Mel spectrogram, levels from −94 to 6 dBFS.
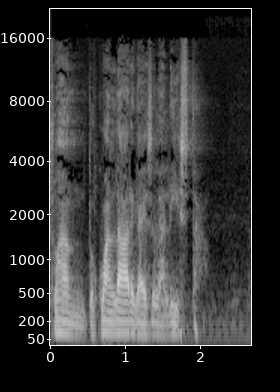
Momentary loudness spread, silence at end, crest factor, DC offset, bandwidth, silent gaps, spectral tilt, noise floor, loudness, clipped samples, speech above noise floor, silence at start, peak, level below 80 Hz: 12 LU; 0.65 s; 20 dB; under 0.1%; 17 kHz; none; -4.5 dB/octave; -51 dBFS; -20 LUFS; under 0.1%; 31 dB; 0 s; 0 dBFS; -48 dBFS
